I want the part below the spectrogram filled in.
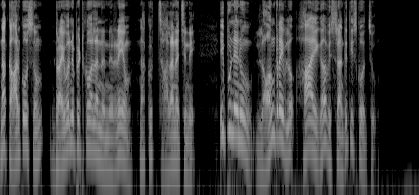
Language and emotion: Telugu, happy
